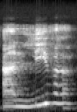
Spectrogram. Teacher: la palabra termina en e, pero yo no estoy pronunciando esa e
